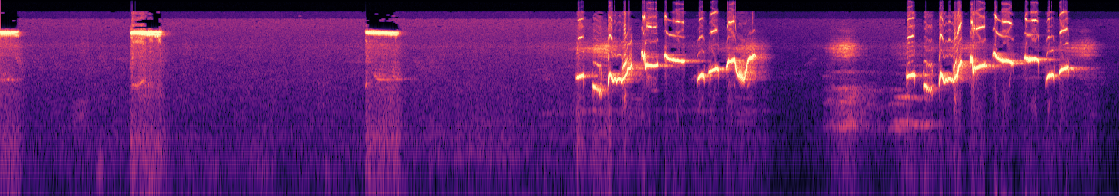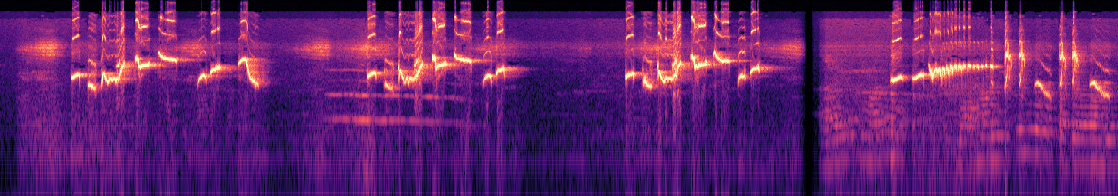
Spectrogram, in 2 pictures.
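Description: Orange-headed thrush singing: three short, thin high calls in the first four seconds, then a run of six quick phrases of rising and falling whistled notes, one every two to three seconds. This is full, persistent male song of the kind used to set off other orange-headed thrushes.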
